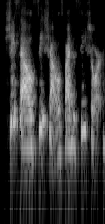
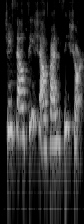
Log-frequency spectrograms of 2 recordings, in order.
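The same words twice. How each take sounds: First: The sentence is said at a slower pace. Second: The sentence is said at a faster pace.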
